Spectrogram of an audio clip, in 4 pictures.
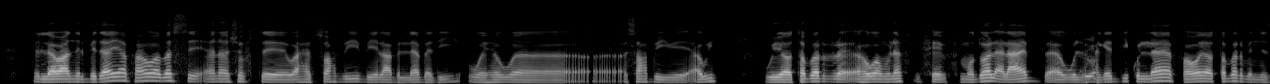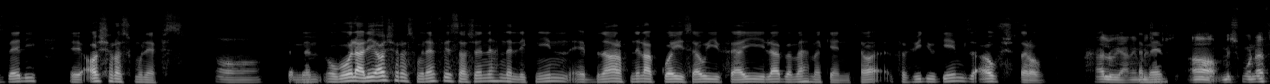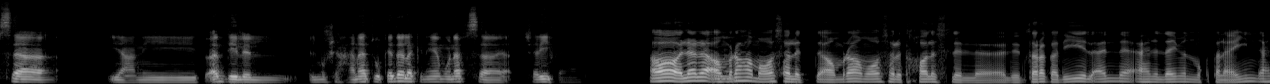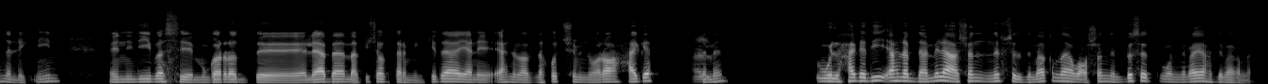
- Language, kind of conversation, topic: Arabic, podcast, لو عندك يوم كامل فاضي، هتقضيه إزاي مع هوايتك؟
- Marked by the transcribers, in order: in English: "video games"; other background noise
